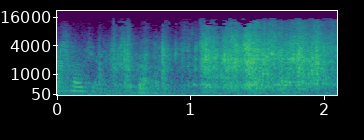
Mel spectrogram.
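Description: Wrapping paper and tissue paper being torn and rustled as a gift box is opened, a dense crinkling that grows louder in the second half.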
